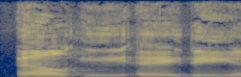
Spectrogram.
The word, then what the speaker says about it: lead: and it would say L, E, A, D, and you'd read in parentheses, it would give you the pronunciation, lead, as in, I will lead you to a new place.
